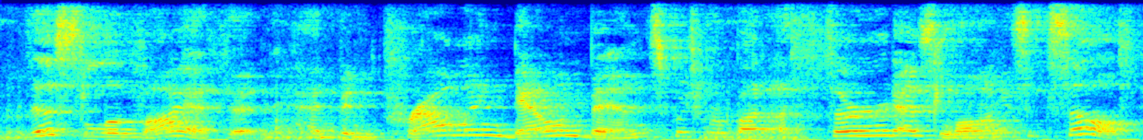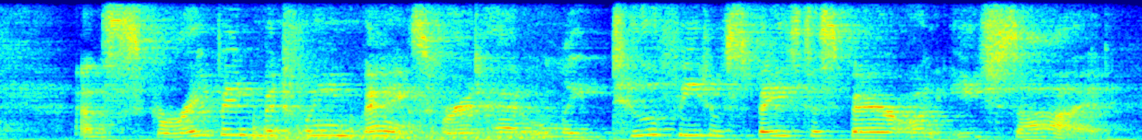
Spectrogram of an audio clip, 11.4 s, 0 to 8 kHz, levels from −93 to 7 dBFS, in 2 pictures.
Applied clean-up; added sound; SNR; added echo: none; Tools; 15 dB; reverberation time 0.8 s.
